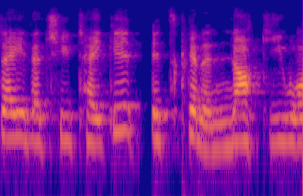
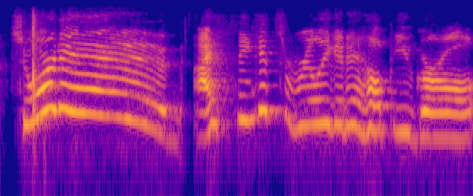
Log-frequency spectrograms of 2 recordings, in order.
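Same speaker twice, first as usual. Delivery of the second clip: raised, high, tearful crying voice; 8 semitones higher, 8 dB louder than usual. A recovery livestream host speaks to a guest named Jordan: crying while speaking. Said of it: "I'm all crying".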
